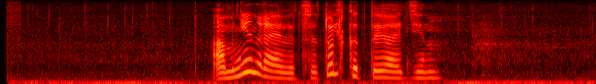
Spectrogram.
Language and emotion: Russian, positive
